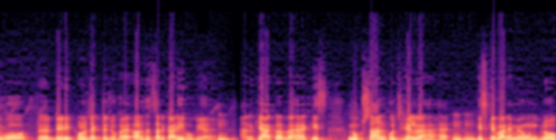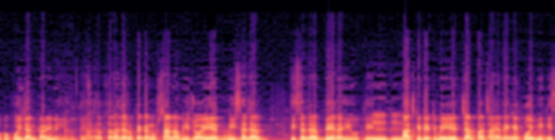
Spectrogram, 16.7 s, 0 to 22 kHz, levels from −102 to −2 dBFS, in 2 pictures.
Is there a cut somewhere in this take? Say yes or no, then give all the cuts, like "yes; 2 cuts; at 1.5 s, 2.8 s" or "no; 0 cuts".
yes; 3 cuts; at 3.7 s, 9.8 s, 15.8 s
